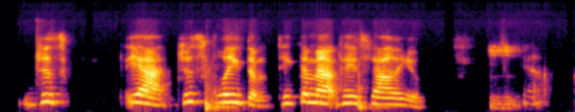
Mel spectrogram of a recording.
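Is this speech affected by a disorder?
Yes: cerebral palsy.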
